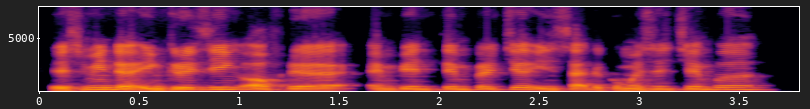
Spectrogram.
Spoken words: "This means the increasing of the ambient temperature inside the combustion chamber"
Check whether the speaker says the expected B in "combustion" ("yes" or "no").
no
